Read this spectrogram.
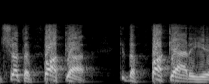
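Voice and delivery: loud fake outrage, telling him off; mock angry shout. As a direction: bark it like a fed-up host. Mock angry outburst at cohost.

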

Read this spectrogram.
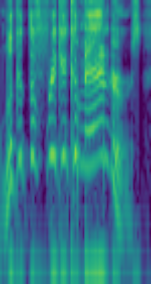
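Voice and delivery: ordinary talk

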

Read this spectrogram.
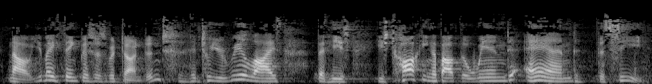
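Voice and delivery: ordinary talk, nothing marked

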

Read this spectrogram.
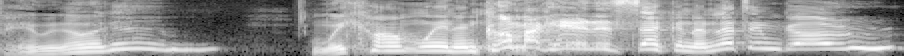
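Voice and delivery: high, rising, exasperated calls; overlapping parents' cries. A narrator's reading. Mum and Ian as Shai slams the door, exasperated high calls. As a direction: call after him, pitch climbing. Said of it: "the overlapping sounds of".

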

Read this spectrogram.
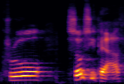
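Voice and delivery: usual speaking voice

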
